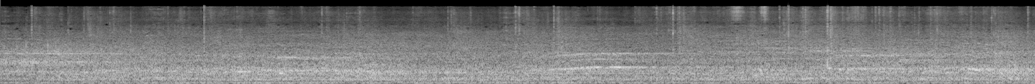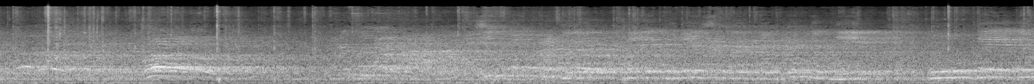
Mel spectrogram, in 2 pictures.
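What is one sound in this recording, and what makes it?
Sports shoes squeak on the court floor.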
